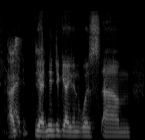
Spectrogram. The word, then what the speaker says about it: Gaiden: I was saying it wrong before. Gaiden.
